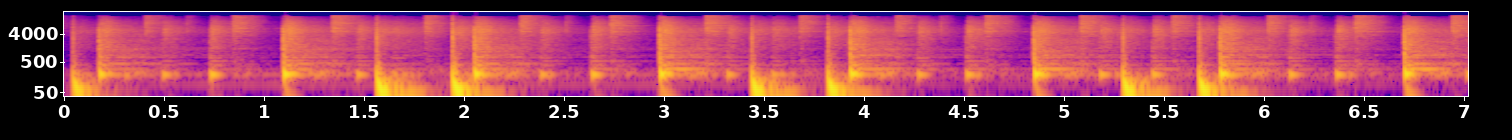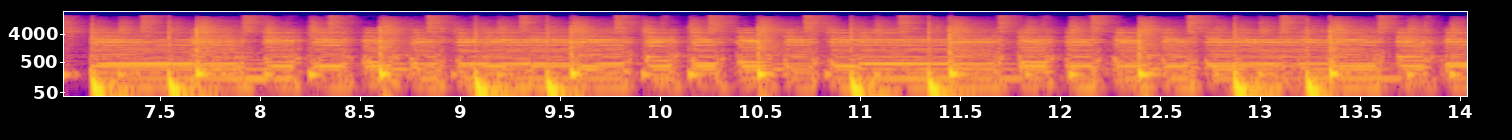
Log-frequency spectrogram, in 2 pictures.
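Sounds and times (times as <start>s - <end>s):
drum kit beat: 0.0s - 14.0s
guitar sustained notes: 7.2s - 14.0s.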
